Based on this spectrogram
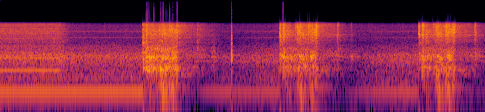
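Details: Sea-Doo GTX DI no-start: steady hum broken by three short cranking bursts about two seconds apart, engine never catches; cranks but won't start.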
